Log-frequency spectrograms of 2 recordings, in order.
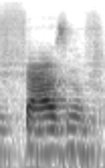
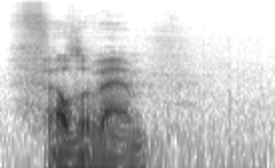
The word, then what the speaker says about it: Phelsepham: Trenches of Felzafan. What? Oh my god. Felzafan. Okay. Felzafan. Right? Felzafan. Okay. There's a Felzafan. Felzavam.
